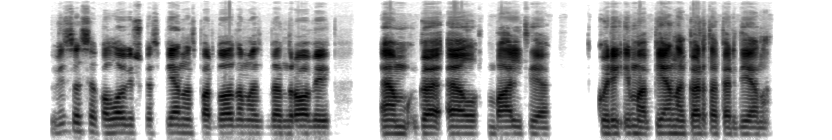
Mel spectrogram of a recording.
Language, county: Lithuanian, Kaunas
